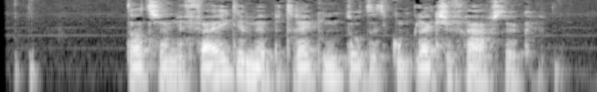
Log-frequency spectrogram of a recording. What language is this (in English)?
Dutch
